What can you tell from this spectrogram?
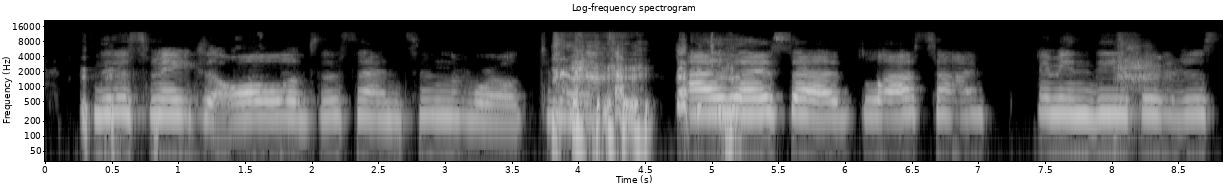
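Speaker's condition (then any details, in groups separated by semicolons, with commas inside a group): ALS; atypical case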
